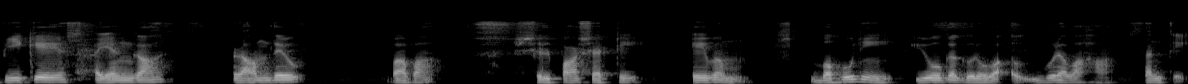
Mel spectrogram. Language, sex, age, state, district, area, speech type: Sanskrit, male, 45-60, Karnataka, Bidar, urban, spontaneous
